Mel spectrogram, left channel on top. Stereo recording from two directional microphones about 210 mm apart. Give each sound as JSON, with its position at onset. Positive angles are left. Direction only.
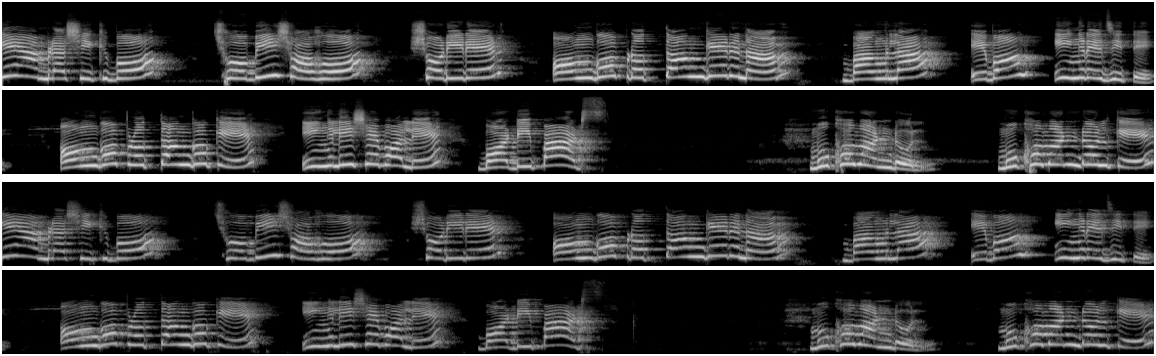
{"t": 0.0, "sound": "a sound", "side_deg": 30}
{"t": 2.1, "sound": "a woman's voice", "side_deg": 35}
{"t": 5.5, "sound": "child singing", "side_deg": 30}
{"t": 8.4, "sound": "a woman's voice", "side_deg": 35}
{"t": 19.5, "sound": "a child's voice", "side_deg": 30}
